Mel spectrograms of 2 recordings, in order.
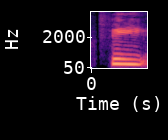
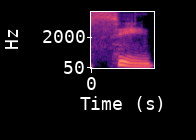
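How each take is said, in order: First: The word begins with an f sound. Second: The word begins with an s sound. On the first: The speaker calls it wrong. "that's a speech error" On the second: The speaker calls it right. "instead of see"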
